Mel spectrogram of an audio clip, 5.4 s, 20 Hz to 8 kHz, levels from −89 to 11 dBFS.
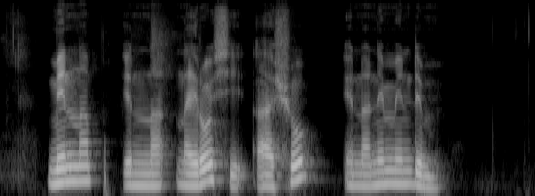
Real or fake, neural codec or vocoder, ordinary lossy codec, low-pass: real; none; none; none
